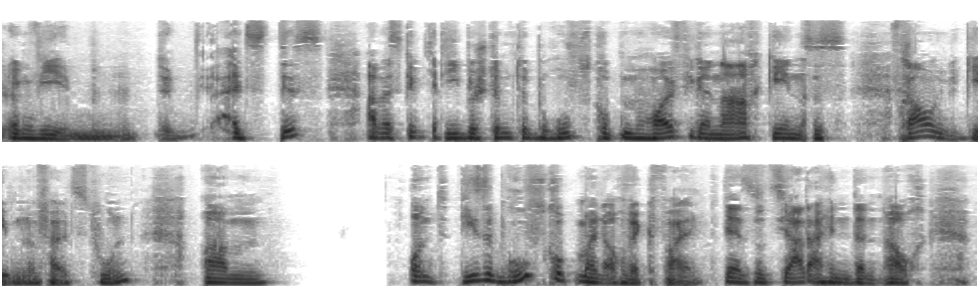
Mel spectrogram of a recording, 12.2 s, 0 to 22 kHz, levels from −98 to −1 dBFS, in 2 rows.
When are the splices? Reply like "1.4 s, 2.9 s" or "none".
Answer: 2.7 s, 5.0 s, 5.6 s, 9.0 s, 10.5 s, 11.1 s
